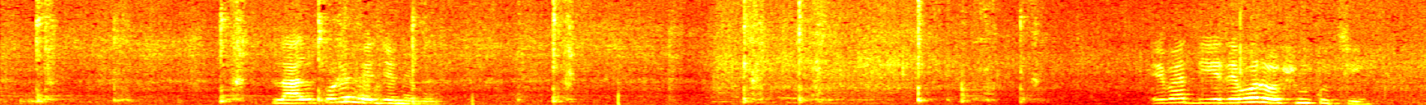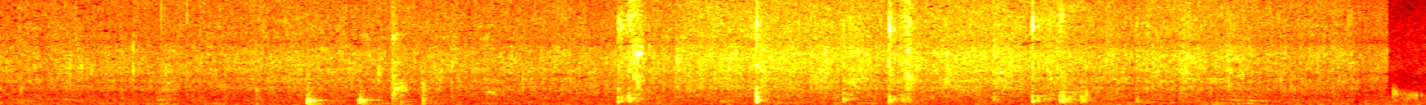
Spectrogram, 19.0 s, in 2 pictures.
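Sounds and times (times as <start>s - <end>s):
spatula scraping a pan: 0.0s - 4.1s, 4.8s - 7.0s
food sizzling in oil: 0.0s - 18.8s.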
